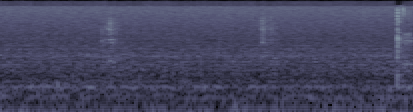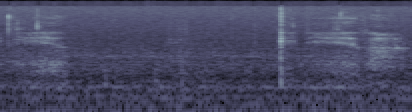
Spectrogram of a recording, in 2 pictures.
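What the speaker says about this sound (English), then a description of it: "now I can hear is the clock in the background" Faint, steady clock ticks at an even pace in a quiet room, nearly buried under soft background hiss, with a couple of sharper clicks.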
